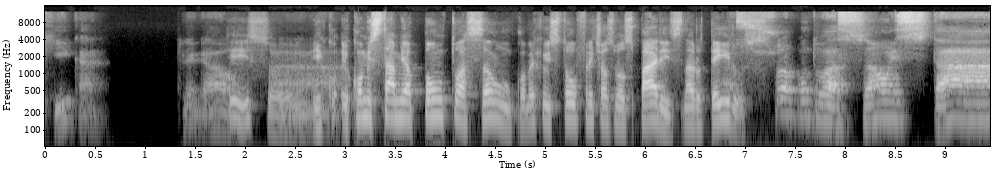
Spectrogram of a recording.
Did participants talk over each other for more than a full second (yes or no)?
yes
